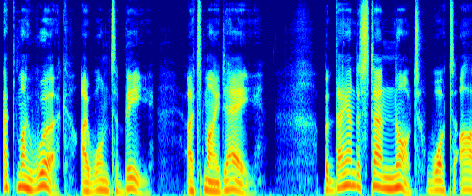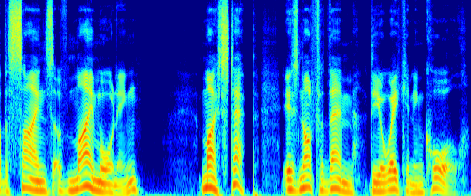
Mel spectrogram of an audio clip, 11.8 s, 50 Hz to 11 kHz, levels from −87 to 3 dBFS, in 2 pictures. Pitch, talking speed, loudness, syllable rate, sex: 115 Hz, 145 wpm, -20 LUFS, 4.1 syllables/s, male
